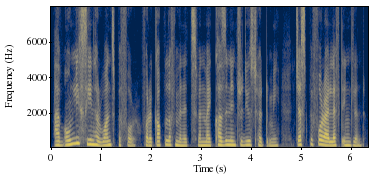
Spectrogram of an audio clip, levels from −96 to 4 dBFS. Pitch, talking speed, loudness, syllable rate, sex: 215 Hz, 225 wpm, -17 LUFS, 6.4 syllables/s, female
